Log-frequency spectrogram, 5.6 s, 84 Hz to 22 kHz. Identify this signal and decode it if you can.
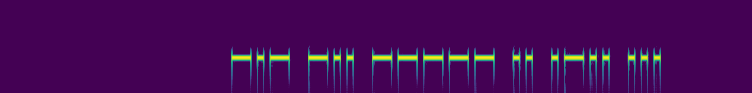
Morse code, heard as a keyed tone, about 25 wpm, 700 Hz. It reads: KD0ILS
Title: USA Call Signs - 6 Characters - Repeated 3x - 25wpm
